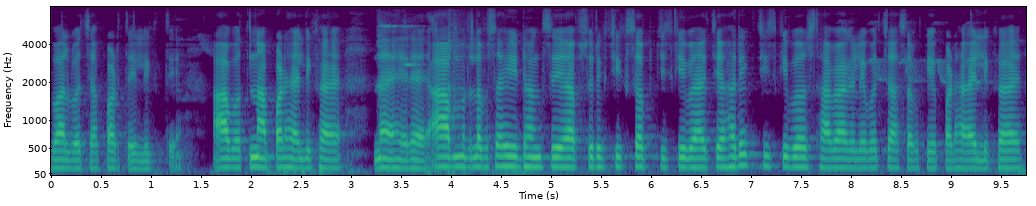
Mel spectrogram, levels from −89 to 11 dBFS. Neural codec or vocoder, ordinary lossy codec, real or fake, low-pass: none; none; real; none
